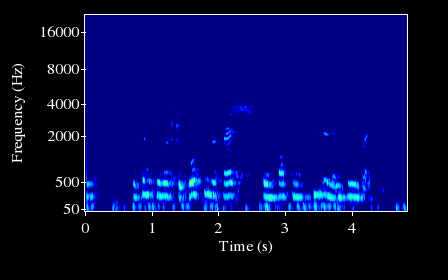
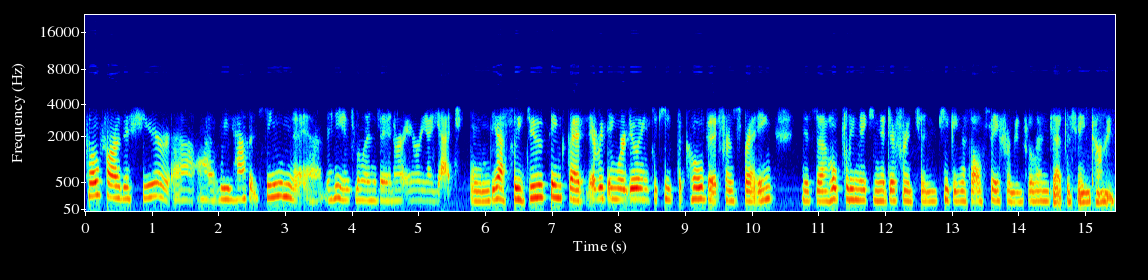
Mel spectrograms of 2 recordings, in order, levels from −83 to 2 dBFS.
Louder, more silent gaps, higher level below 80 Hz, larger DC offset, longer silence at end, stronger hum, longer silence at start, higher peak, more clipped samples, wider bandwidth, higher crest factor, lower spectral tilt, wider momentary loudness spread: second, -53 LUFS vs -17 LUFS; first, 0.23-0.41 s, 0.64-0.71 s, 4.52-4.66 s vs none; second, -70 dBFS vs -52 dBFS; second, under 0.1% vs 0.1%; about the same, 0 s vs 0 s; neither; about the same, 0 s vs 0.05 s; second, -36 dBFS vs 0 dBFS; neither; first, 7.6 kHz vs 3.8 kHz; about the same, 18 dB vs 16 dB; second, -6 dB/octave vs -10 dB/octave; about the same, 12 LU vs 11 LU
